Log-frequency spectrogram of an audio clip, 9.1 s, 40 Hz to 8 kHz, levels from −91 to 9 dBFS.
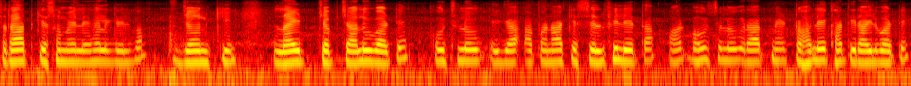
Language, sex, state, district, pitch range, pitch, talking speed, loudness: Bhojpuri, male, Uttar Pradesh, Deoria, 175-190 Hz, 180 Hz, 190 wpm, -25 LUFS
